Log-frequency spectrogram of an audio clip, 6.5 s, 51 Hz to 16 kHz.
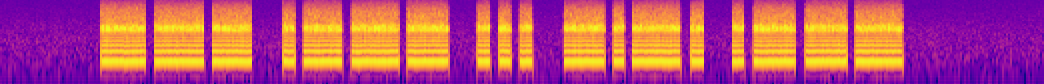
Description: Morse code, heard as a buzzer, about 19 wpm. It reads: OJSCJ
